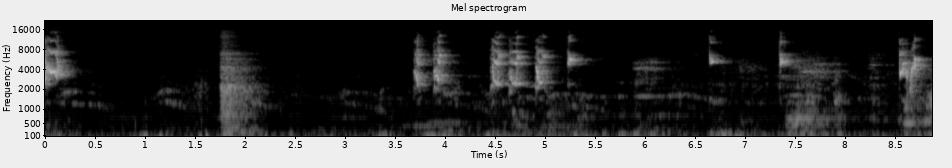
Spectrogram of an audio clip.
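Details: Sampit woodpecker, said to be very vocal: sharp, high, abrupt chips and squeaks in uneven clusters, some notes doubled or tripled, separated by short silences.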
